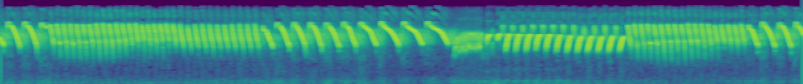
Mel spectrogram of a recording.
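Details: Canary song recorded as a tutor for training a young canary: long unbroken rolling trills of rapid falling notes, a slower steady lower trill in the middle, then fast trills resuming.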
